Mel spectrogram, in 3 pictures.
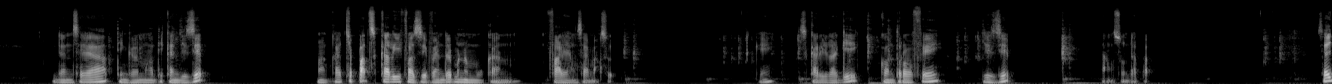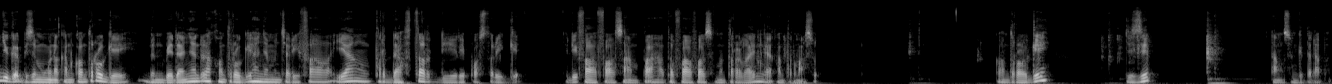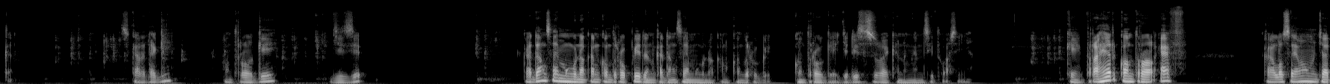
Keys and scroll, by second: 22.8 ctrl+g.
